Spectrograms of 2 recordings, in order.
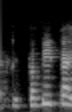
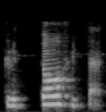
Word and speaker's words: criptófita: No, y aquí justo aprendí que la pronunciación que hago siempre está mal, ¿no? Es caméfita, hemicriptofita, criptófita, pterófita, fanerófita. Yo siempre lo pronunciaba mal.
